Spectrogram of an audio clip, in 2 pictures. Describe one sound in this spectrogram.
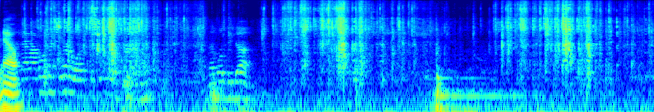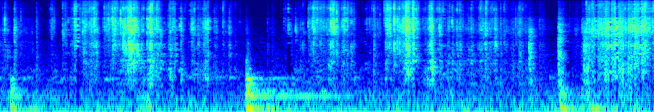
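Foil card wrappers crinkle and tear as hands open them.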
